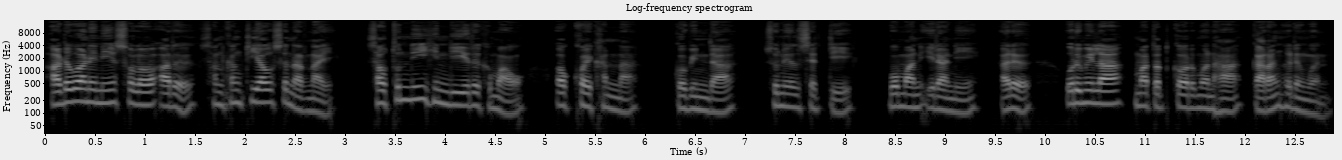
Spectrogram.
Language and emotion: Bodo, neutral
